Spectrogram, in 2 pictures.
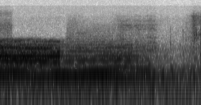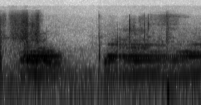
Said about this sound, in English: Sorry, I had to come inside my truck because another train come by, so.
